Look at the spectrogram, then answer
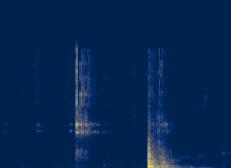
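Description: Two glasses clink together in a toast, a light high ring followed by a fuller, louder clink that rings out briefly, both heard alone with no talking.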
